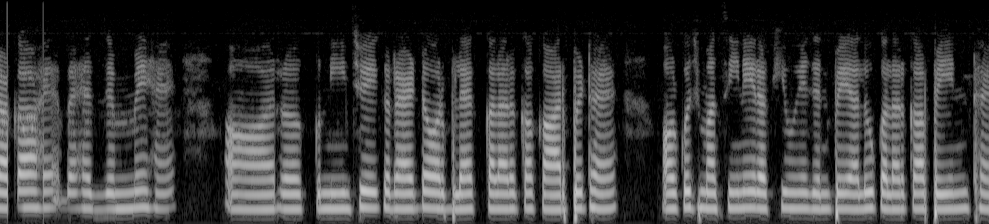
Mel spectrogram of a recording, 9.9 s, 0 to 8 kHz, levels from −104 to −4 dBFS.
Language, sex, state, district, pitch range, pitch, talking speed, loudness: Hindi, female, Rajasthan, Nagaur, 205-215 Hz, 210 Hz, 170 wpm, -34 LUFS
